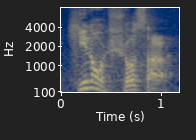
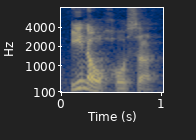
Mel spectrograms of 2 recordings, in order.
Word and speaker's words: Hinojosa: told the outlets reporter maria hinojosa i'm sorry ino hosa they don't pronounce the h in that language you know i took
